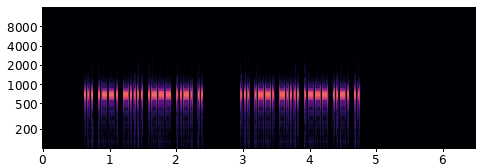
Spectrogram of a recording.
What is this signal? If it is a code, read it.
Morse code, heard as a keyed tone, about 46 wpm, 700 Hz. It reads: SP6JFI SP6JFI
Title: DXCC-100 Call Signs - 6 Characters - Repeated 2x - 45wpm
